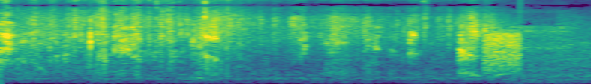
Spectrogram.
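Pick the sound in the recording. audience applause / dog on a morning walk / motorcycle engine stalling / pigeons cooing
dog on a morning walk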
